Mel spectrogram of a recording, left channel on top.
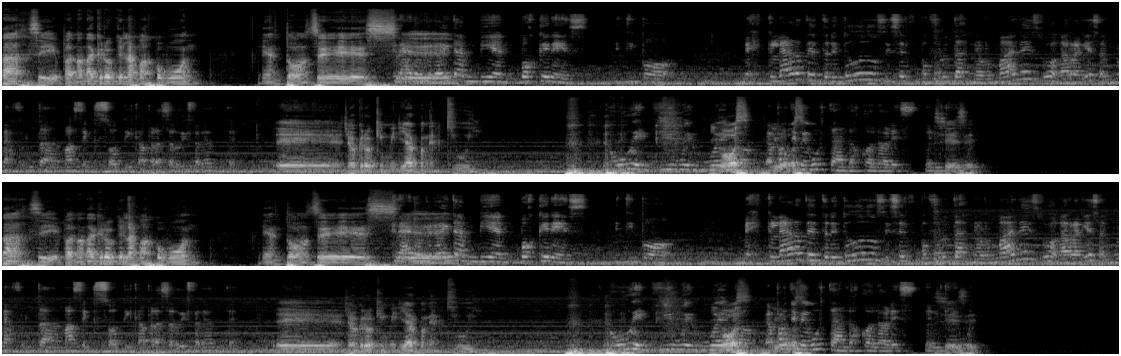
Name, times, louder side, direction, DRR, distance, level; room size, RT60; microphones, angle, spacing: voice 1, 0.0-2.0 2.6-4.5 13.9-15.9 16.8-17.4 17.8-17.9 18.2-19.2 20.5-20.9, equal, 40° left, 0.8 m, -22 dB
sound 1, 1.2-1.9 3.2-3.3 4.1-19.1, right 2 dB, 20° right, 0.3 m, -39 dB
voice 2, 3.9-5.8 6.2-6.7 7.3-13.5 17.2-20.9, right 1 dB, 35° right, 1.1 m, -33 dB
4.9 x 2.0 x 2.6 m
head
